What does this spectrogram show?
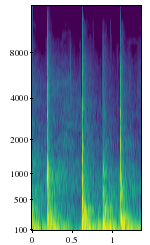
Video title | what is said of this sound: Floors Finished - 1974 Squarebody Chevy Ramp Truck | Floor sounds solid. You can hear almost nothing in them.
